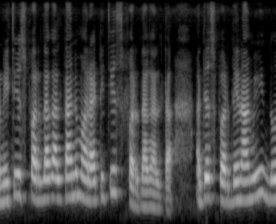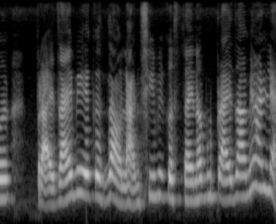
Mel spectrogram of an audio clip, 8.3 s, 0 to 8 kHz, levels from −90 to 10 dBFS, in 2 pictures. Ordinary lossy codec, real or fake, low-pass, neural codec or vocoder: none; real; none; none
